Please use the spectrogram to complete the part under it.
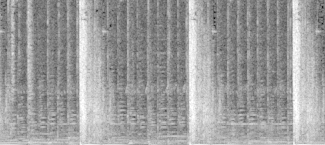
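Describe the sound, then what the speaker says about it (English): Gunfire aimed at a window in The Walking Dead video game: three loud, sharp gunshots spaced roughly a second and a half apart, close up over a steady rumbling game background. "Just shoot at the window and keep that fucker's head down till I get where I'm going."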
